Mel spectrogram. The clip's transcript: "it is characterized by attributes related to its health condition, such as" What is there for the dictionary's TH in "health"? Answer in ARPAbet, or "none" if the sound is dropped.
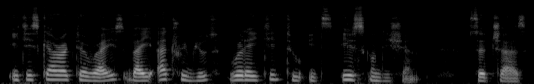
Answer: S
